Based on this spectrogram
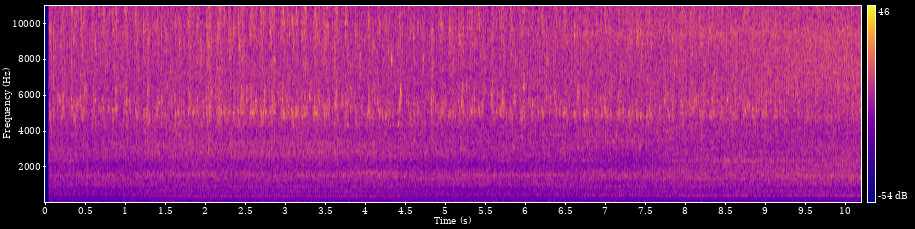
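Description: Constant high-pitched squeal over a steady idling engine, no change in pitch across the clip; the source isn't clear.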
